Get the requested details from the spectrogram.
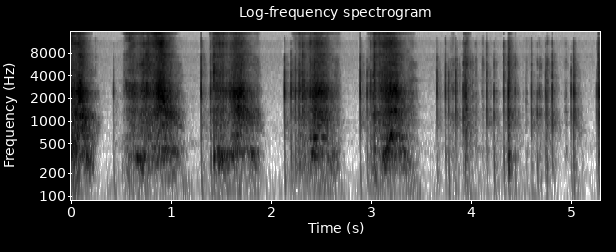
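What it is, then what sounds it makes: Fabric pencil case. Fingertips and nails scratch and tap the surface of a flat red fabric zippered pencil case with a round basketball patch, held upright in both hands. Long, bright, rasping scratch strokes rise and fade in slow waves, then give way to quicker, lighter scratches and taps toward the end.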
